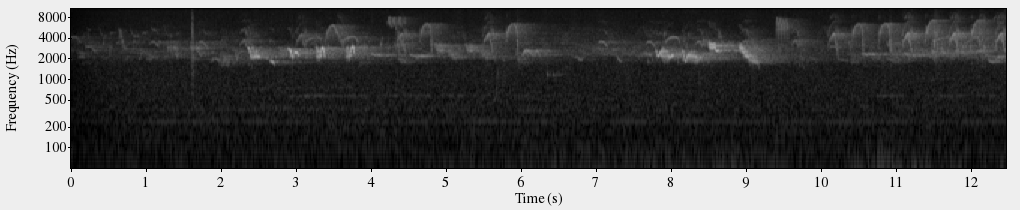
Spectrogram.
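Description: Small birds chirping and twittering, many short overlapping calls that sweep up and down in pitch, with the busiest bursts about two seconds in and again around eight seconds.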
